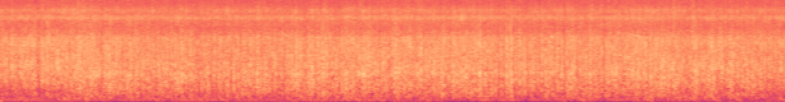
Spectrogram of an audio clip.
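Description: Steady, dense rain pours down over a village in Gujarat with no wind, a loud unbroken hiss that fills the whole stretch without pause.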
